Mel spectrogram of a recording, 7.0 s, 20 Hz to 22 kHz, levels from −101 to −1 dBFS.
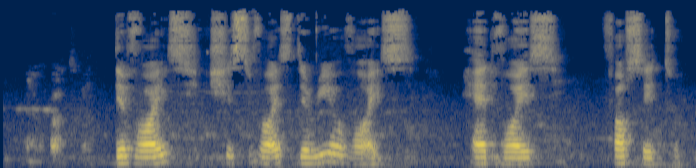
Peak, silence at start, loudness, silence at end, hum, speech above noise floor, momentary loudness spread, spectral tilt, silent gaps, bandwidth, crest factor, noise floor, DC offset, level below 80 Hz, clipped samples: -4 dBFS; 0.3 s; -23 LUFS; 0.15 s; none; 39 dB; 18 LU; -3.5 dB/octave; none; 16.5 kHz; 20 dB; -62 dBFS; under 0.1%; -68 dBFS; under 0.1%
